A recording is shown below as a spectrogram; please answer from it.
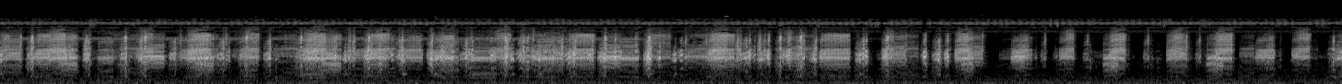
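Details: Dense chorus of frogs at a wetland, rapid rasping croaks packed almost continuously for several seconds, thinning into separate clicking pulses toward the end, with a constant thin high-pitched hum in the background.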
